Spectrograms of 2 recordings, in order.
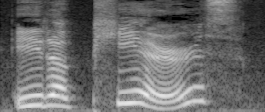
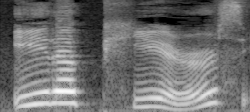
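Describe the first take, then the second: First: "it appears" said as "i-rappears" with a flapped t; flapped t linking. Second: "it appears" said separately, t clear, not flapped; unlinked version. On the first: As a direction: glide "it" into "appears" like "irappears". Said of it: "우리 귀에 들려질 때는 이러". (티를 굴려서 이러피어스) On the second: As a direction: keep "it" apart from "appears", hard t. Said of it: "it appears보다는". (끊어서 딱딱하게 발음) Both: Shown as a demonstration.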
